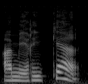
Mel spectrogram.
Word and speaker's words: américain: Did you notice that all the words on the left, the masculine ones, the ending was always pronounced un? And the feminine ones, the ones on the right, was always en.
